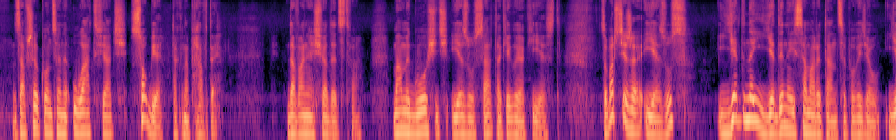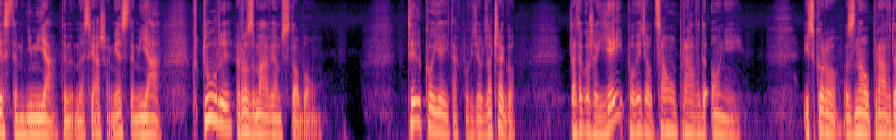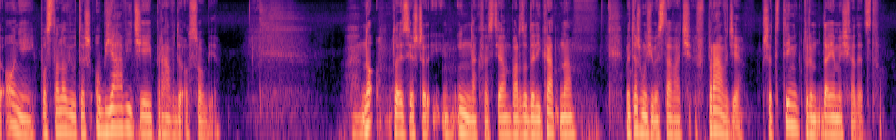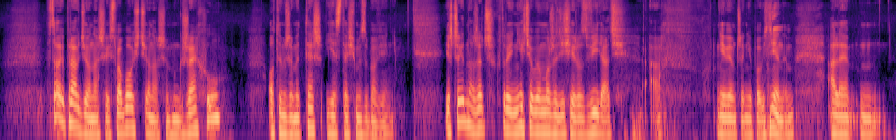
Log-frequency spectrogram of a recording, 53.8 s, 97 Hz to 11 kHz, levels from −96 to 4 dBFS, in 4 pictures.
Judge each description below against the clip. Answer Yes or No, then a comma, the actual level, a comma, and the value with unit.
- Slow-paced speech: No, average, 125 wpm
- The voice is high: No, low, 110 Hz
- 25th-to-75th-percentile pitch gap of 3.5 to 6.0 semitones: Yes, average, 3.9 semitones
